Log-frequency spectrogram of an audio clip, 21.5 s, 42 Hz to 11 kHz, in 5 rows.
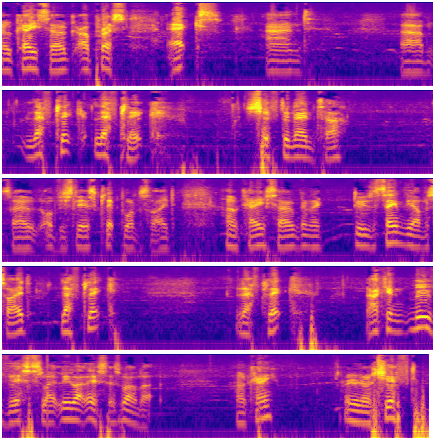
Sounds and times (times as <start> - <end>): Speech: 0.0 - 6.0, 6.6 - 14.2, 15.2 - 18.9, 19.6 - 20.0, 20.6 - 21.5.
